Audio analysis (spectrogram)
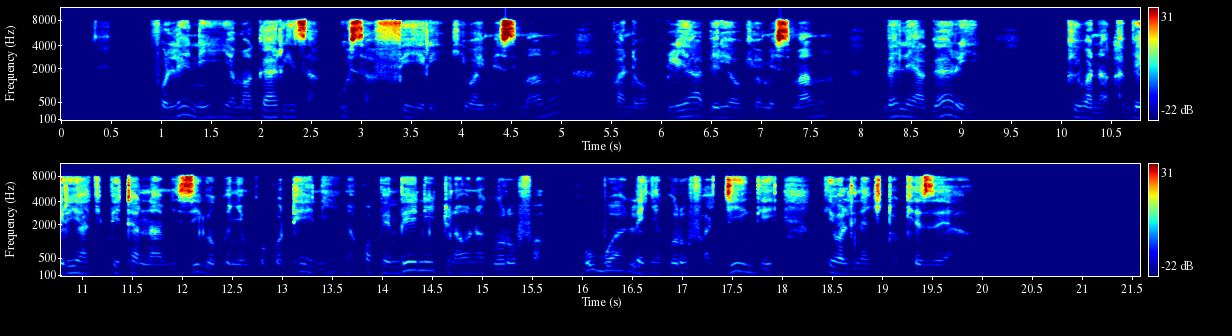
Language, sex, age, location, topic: Swahili, male, 25-35, Nairobi, government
